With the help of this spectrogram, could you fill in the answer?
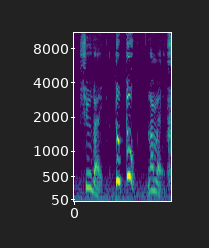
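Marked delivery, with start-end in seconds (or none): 0.8-1.2 high, loud doop doop for the stapler; staple gun noise. Retold or imitated. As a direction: pop out two quick stapler sounds.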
